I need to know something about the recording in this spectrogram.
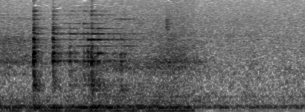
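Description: A few light metallic clicks in the first half second, followed by a brief high ringing: small metal parts being handled.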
